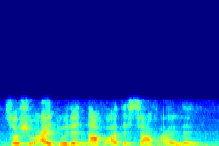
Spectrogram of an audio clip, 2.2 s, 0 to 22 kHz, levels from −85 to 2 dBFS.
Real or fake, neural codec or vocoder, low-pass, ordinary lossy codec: real; none; 7.2 kHz; Opus, 24 kbps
